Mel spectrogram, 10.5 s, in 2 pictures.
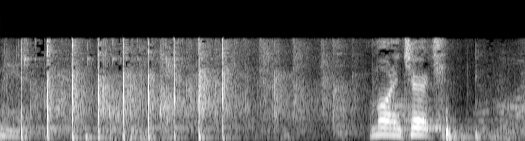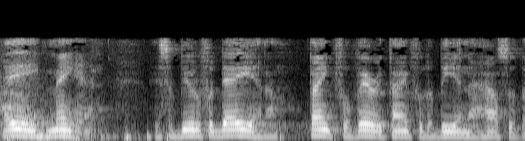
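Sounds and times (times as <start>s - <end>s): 
audience clapping in unison: 0.0s - 4.0s
speech: 3.7s - 4.6s, 5.3s - 6.2s, 6.8s - 10.5s.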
